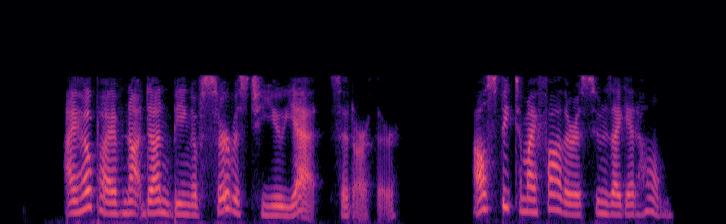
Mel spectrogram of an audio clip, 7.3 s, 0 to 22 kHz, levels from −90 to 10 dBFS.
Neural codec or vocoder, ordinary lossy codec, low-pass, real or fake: codec, 16 kHz, 0.4 kbps, LongCat-Audio-Codec; MP3, 48 kbps; 5.4 kHz; fake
